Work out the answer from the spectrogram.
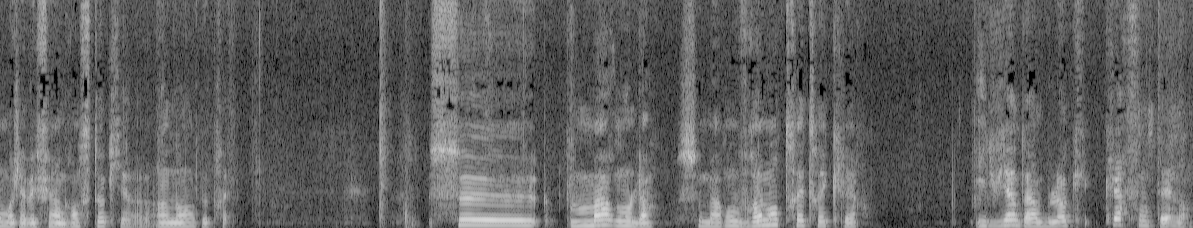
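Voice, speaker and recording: A woman speaks at medium pitch in a mellow voice. A craft vlogger with a stuffy head cold, she walks through her handmade cards in a casual show-and-tell, chatty but hesitant and full of ums.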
